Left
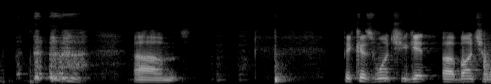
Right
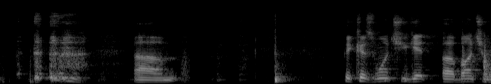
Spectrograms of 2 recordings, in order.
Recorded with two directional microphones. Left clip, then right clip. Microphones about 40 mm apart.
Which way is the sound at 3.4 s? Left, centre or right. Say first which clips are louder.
Left 9 dB; left.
